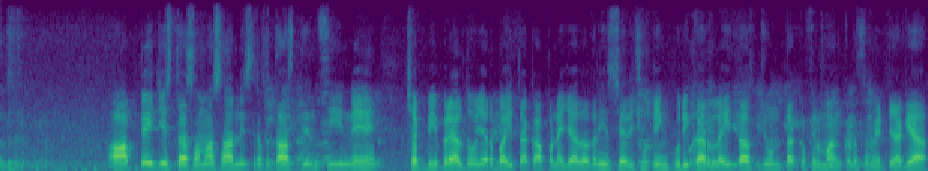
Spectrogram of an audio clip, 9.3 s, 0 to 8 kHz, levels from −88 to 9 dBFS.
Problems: background conversations at intervals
